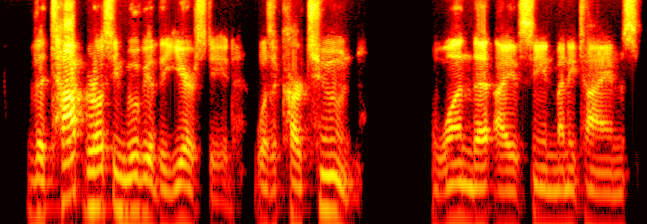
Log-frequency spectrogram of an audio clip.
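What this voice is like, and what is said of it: Usual voice. Nothing is said of it.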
